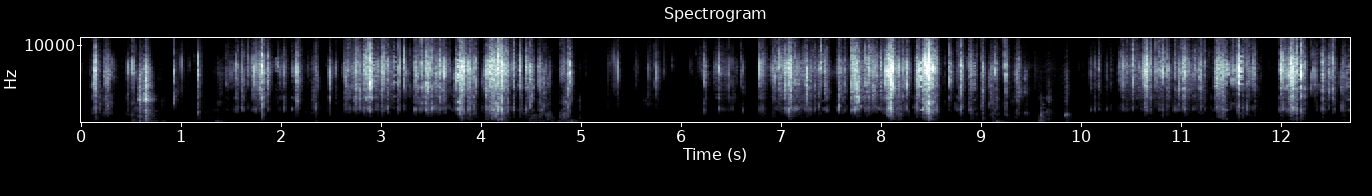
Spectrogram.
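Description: Plastic card wrappers crinkle and rustle as they are torn open.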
